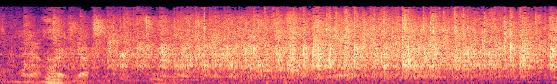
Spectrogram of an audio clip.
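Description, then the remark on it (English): Sustained audience applause at a live show, welcoming the show's sound effects artist, a dense wash of clapping that holds steady for several seconds, with a brief voice audible at the start before the clapping fills in. “If you don't applaud, we got to give him more money, so please applaud a lot.”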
